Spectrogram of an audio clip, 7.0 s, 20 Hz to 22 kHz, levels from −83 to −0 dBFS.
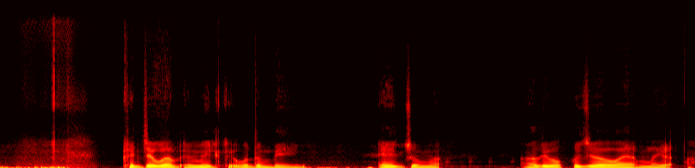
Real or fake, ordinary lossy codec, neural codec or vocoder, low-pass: fake; none; autoencoder, 48 kHz, 32 numbers a frame, DAC-VAE, trained on Japanese speech; 19.8 kHz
